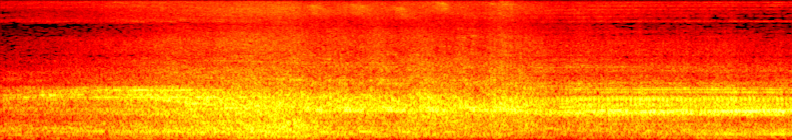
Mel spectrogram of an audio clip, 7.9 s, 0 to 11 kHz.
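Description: East Midlands Railway Class 222 Meridian diesel-electric multiple unit running through the station at speed. Engine and wheel-on-rail noise builds over the first second or two and stays loud as the coaches go by. A tone in it drops in pitch as the train passes.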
